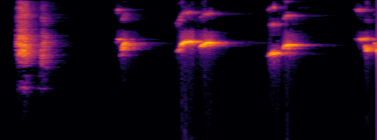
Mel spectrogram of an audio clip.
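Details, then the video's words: Asian pied starling song for training kept birds: spaced, short, clear whistled notes and a buzzy double note, about one phrase every second. "Masteran Terbaik Jalak Suren"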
